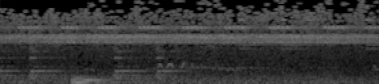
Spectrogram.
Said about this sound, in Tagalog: Matitinis na bungisingis naman ng mga kuliglig ang nagpapaantok sa kanila tuwing gabi.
